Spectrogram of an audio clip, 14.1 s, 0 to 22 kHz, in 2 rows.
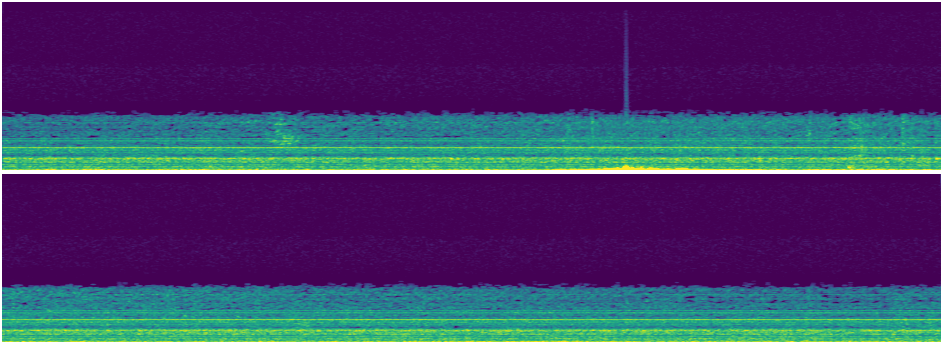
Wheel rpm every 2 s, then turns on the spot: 0, 0, 0, 0, 0, 0, 0.
none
